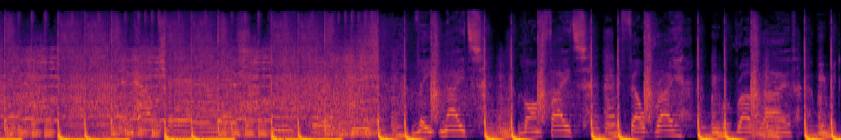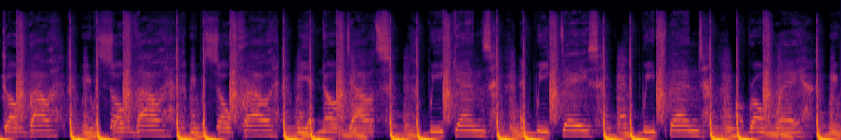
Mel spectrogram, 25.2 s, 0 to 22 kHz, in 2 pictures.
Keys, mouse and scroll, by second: 3.1 click, 7.1 click, 12.7 click, 19.3-22.9 drag.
